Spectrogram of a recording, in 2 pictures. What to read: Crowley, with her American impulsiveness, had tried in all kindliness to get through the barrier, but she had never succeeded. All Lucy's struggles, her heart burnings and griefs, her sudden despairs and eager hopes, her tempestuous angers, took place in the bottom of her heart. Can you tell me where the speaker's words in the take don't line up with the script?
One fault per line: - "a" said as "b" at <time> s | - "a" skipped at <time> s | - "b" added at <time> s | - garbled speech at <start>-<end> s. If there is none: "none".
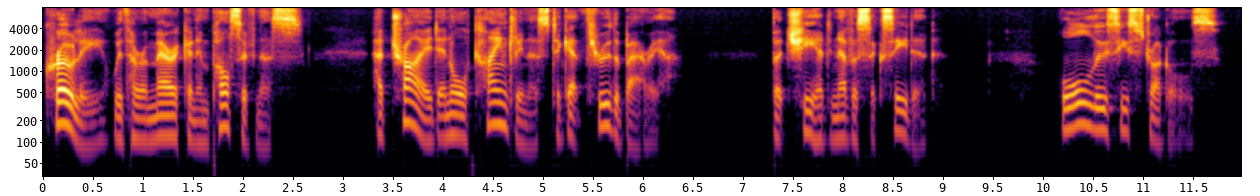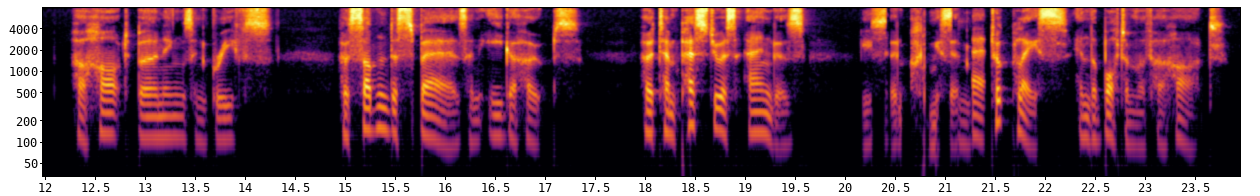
- garbled speech at 20.2-21.4 s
